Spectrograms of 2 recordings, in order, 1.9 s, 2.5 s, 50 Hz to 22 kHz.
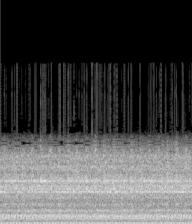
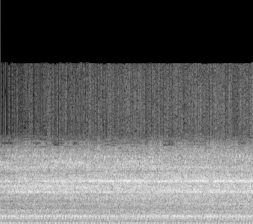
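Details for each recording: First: Small two-stroke Moby moped ticking over at a steady, even idle with no click or rattle after refitting the variator with a 4 mm shim, which removed the side-to-side play and rattling noise. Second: Moby moped two-stroke after variator reinstall and shim fix, buzzing steady; light throttle brings a brief rattle that goes away once the clutch engages; owner suspects a common noise, not confirmed.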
